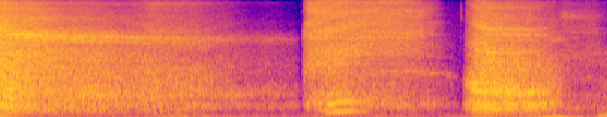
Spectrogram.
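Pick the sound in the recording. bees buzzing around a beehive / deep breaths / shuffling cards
deep breaths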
